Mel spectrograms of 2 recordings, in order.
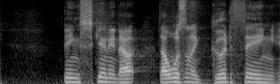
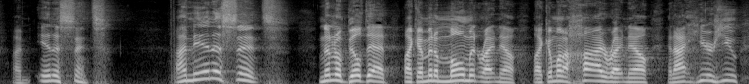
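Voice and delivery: loud, high, insistent innocence; indignant protest; 6 semitones higher, 8 dB louder than usual. Acted. Job protesting to Bildad that he did nothing, loud and high. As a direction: shout your innocence at Bildad. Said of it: "what were the words of Job".

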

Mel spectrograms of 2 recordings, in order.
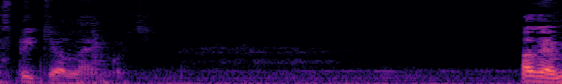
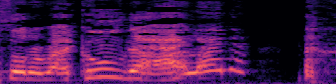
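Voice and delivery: pitched way up, louder, teasing; mocking disbelief; 11 semitones higher, 5 dB louder than usual. Needling the girl about raccoon eyeliner, mocking disbelief. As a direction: poke fun at her explanation.

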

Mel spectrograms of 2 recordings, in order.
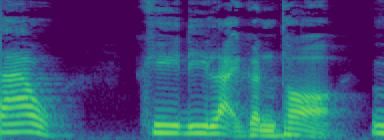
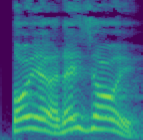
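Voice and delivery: calling out; 8 semitones higher, much faster than usual. A narrator's reading. Hedgehog's wife calling to the arriving hare, calling out. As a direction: call out high across the field. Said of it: "thì vợ nhím kêu lên".

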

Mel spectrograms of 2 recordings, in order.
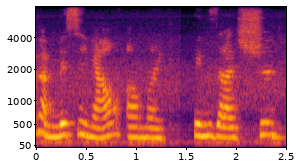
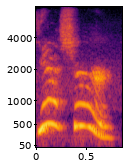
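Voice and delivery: high-pitched, eager yes; upbeat agreement; 11 semitones higher than usual. Shown as a demonstration. Accepting a friend's coffee invite, upbeat. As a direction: show a keen, willing acceptance. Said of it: "That's how I'm saying it".

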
